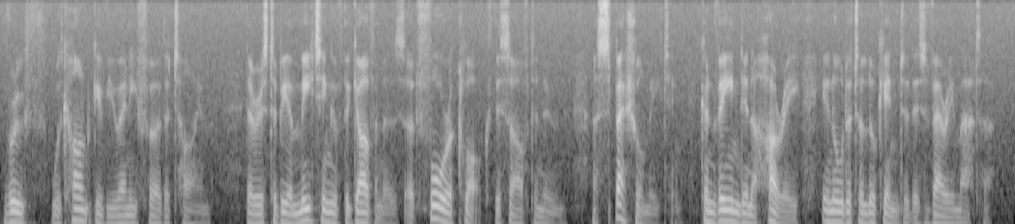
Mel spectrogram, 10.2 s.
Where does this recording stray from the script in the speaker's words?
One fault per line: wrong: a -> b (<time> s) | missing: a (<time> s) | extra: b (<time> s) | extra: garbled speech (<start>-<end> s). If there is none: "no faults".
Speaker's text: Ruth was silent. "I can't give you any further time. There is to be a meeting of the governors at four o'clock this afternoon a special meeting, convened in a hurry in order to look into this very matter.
missing: silent I (0.7 s)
